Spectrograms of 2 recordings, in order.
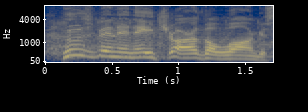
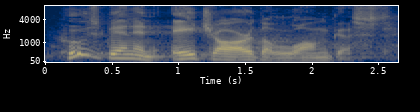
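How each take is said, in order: First: It is said at a louder volume. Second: It is said at a softer volume.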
